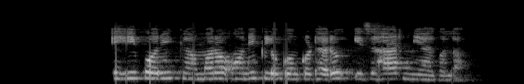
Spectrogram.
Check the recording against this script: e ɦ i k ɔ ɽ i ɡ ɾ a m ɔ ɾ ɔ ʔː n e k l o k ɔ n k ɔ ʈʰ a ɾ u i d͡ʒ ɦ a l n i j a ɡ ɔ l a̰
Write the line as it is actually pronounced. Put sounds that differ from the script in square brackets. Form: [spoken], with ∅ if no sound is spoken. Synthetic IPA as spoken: e ɦ i [p] ɔ [ɾ] i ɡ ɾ a m ɔ ɾ ɔ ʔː n e k l o k ɔ [ŋ] k ɔ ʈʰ a ɾ u i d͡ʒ ɦ a [ɾ] n i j a ɡ ɔ l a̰

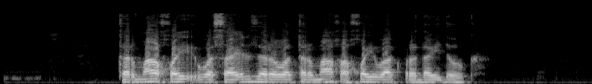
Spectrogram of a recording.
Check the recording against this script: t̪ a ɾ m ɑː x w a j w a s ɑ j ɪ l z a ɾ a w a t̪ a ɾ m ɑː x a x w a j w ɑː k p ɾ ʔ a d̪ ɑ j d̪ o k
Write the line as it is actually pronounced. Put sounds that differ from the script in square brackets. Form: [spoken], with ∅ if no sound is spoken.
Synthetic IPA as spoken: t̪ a ɾ m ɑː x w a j w a s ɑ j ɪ l z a ɾ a w a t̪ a ɾ m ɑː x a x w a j w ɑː k p ɾ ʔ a d̪ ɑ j d̪ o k

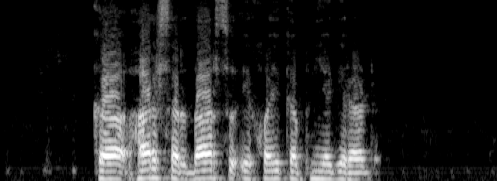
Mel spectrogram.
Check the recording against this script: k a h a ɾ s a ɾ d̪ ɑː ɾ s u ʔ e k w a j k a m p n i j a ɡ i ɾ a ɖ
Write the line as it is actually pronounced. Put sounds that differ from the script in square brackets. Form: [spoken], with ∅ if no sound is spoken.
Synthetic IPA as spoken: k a h a ɾ s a ɾ d̪ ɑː ɾ s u ʔ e [x] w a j k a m p n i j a ɡ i ɾ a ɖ

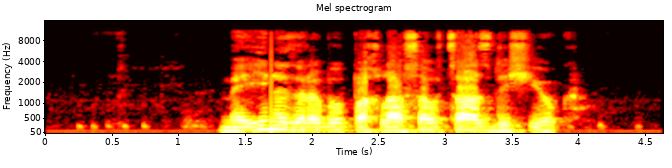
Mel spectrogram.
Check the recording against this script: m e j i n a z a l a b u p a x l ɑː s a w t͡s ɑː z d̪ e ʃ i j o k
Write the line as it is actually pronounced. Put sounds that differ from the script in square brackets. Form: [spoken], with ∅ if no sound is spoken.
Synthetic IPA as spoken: m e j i n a z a [ɾ] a b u p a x l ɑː s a w t͡s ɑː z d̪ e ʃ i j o k

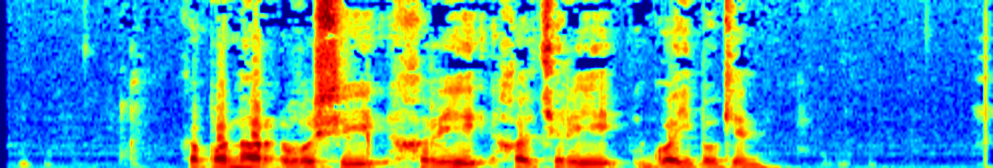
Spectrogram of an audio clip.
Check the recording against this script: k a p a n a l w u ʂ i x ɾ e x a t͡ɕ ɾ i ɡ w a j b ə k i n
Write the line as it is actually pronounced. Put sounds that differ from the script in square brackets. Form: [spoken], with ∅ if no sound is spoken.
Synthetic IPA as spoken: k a p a n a [ɾ] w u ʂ i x ɾ [i] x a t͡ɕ ɾ i ɡ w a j b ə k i n

